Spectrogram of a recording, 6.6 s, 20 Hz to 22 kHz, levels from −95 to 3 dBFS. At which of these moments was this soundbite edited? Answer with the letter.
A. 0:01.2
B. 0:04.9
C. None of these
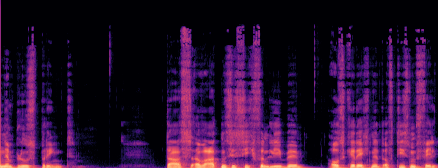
B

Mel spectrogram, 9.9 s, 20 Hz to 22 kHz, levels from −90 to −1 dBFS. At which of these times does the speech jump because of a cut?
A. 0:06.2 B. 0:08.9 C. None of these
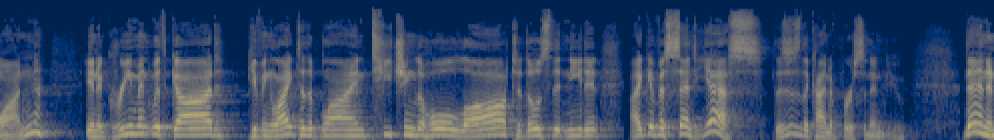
A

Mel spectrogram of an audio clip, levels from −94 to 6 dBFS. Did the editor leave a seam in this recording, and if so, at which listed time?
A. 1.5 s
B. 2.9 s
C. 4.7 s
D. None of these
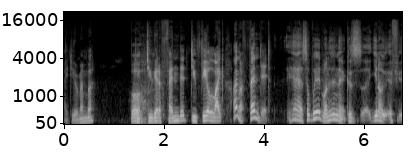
D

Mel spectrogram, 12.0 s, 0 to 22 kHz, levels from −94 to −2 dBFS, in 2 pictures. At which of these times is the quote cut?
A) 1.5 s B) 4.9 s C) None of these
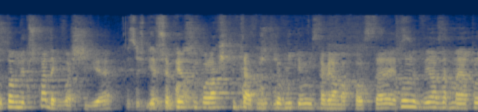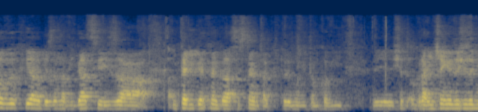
B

